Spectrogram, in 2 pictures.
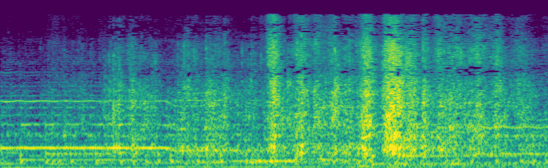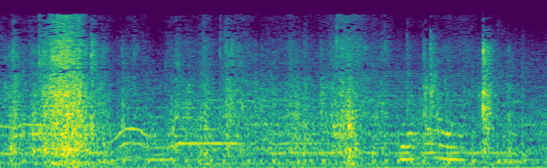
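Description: Paper courier envelope being torn and crinkled open by hand, with short ripping noises about two, three and four and a half seconds in.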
